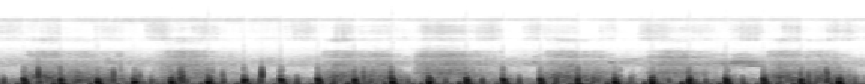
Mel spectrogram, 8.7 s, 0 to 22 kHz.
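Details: 35-year-old male's heartbeat recorded at the tricuspid valve area after jogging uphill: fast, regular heartbeat with paired lub-dub thumps, roughly 80 beats a minute; heart sounds after exertion.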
